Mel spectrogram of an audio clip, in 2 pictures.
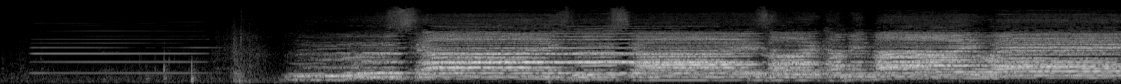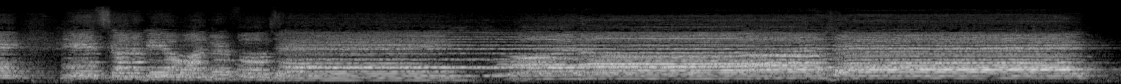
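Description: A pitch pipe sounds a single steady note for about two seconds. Then a chorus of girls' and women's voices sings a cappella in close barbershop harmony, moving through sustained chords, with a brief break near the middle.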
